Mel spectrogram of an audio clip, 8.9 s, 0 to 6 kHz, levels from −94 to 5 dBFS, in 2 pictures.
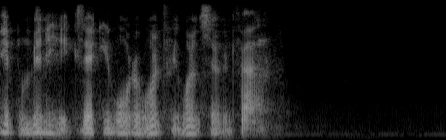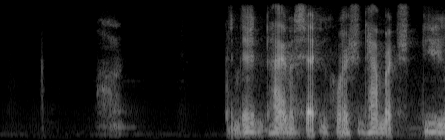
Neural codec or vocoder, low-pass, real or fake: autoencoder, 22.05 kHz, a latent of 192 numbers a frame, VITS, trained on one speaker; 5.4 kHz; fake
